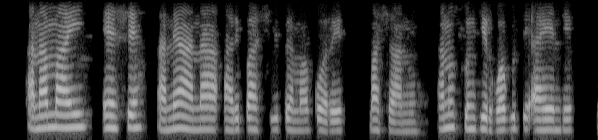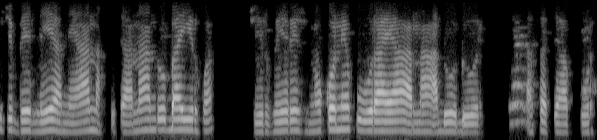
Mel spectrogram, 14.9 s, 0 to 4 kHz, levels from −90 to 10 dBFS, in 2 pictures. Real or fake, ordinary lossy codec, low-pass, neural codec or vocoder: real; Opus, 16 kbps; 3.6 kHz; none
